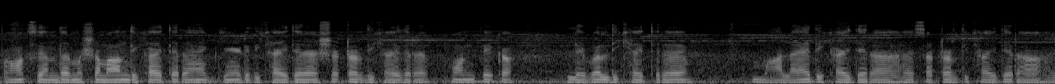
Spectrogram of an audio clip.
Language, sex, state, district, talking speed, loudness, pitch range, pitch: Hindi, male, Maharashtra, Chandrapur, 200 wpm, -34 LUFS, 105-110 Hz, 110 Hz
